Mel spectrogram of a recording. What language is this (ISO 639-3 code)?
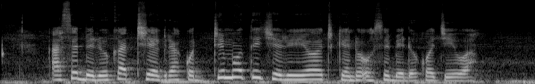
luo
